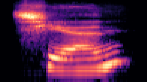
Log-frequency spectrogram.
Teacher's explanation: The Chinese Q sound should be pronounced with the tip of the tongue touching the bottom teeth, while the blade of the tongue lays flat behind the front teeth.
